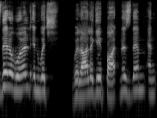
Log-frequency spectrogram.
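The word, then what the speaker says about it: Wellalage: A lot of people, including myself, were calling him Velalage. Then turned out he was Vilalage.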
